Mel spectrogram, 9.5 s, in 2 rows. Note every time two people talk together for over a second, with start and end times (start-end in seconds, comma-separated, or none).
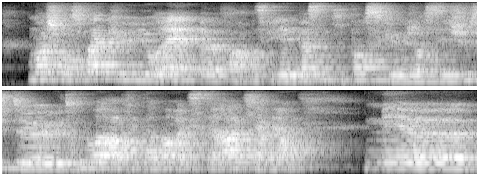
none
